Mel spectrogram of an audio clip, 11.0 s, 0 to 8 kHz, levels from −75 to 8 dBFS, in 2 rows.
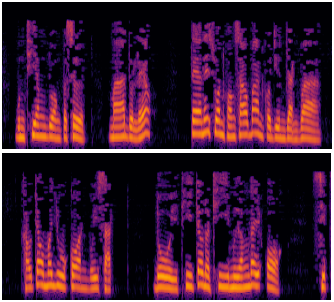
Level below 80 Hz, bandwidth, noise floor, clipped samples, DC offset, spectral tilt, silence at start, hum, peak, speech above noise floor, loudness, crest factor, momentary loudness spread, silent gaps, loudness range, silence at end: -64 dBFS; 5.8 kHz; -62 dBFS; under 0.1%; under 0.1%; -11 dB/octave; 0.2 s; none; -2 dBFS; 47 dB; -16 LUFS; 14 dB; 8 LU; none; 2 LU; 0.1 s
